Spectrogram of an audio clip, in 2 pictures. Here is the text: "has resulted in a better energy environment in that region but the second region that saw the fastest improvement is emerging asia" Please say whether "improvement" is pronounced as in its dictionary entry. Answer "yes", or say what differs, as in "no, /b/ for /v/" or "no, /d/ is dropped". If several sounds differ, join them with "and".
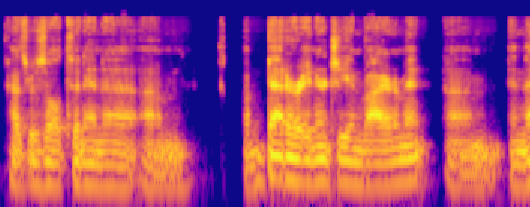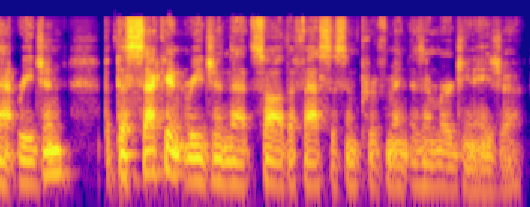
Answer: yes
